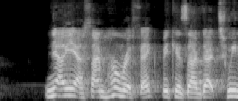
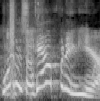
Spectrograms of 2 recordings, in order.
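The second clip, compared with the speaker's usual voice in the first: high, laughing disbelief; baffled by the restraints; bewildered; 10 semitones higher than usual. Retold or imitated. Strapped to the board, high laughing bewilderment. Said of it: "I'm like".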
